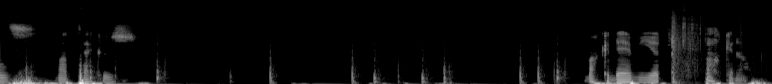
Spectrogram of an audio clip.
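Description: Stone blocks are placed with short, dull thuds.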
